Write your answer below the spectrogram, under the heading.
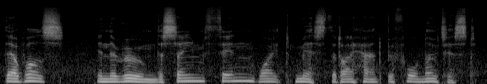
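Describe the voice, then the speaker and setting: A man voicing a distressed but tender and brave young wife, recounting in an earnest, measured, formal way for an audiobook. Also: medium pitch, natural voice. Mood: troubled recounting. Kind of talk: dramatic audiobook character reading. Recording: steady background noise.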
